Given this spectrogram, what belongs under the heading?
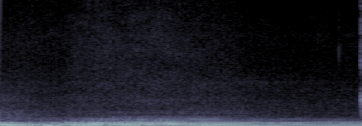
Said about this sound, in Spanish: Otra motopedorra.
